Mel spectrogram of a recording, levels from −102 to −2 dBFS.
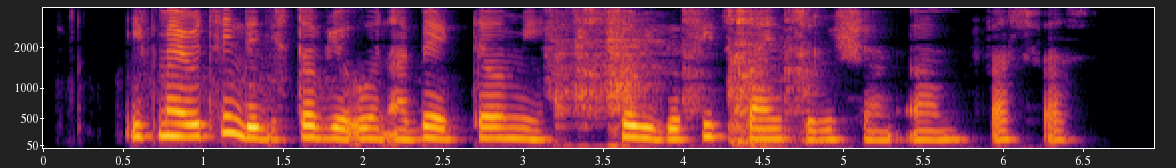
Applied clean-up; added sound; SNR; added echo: classical method log-MMSE.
